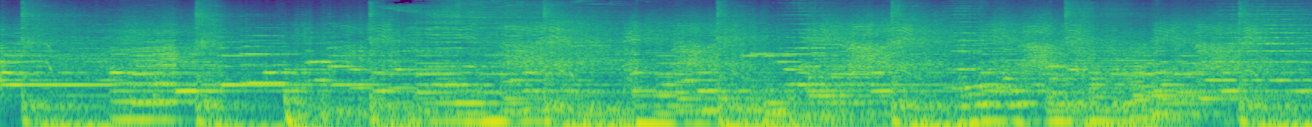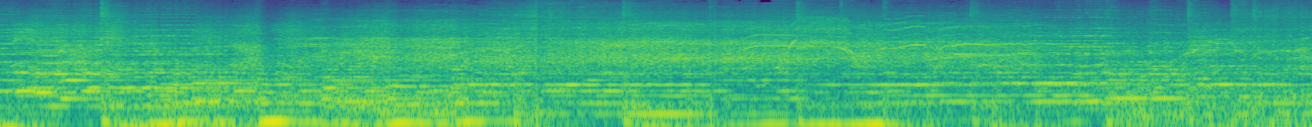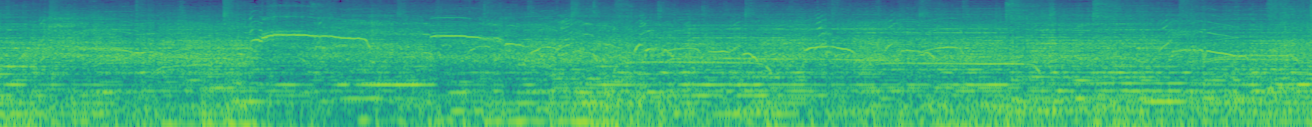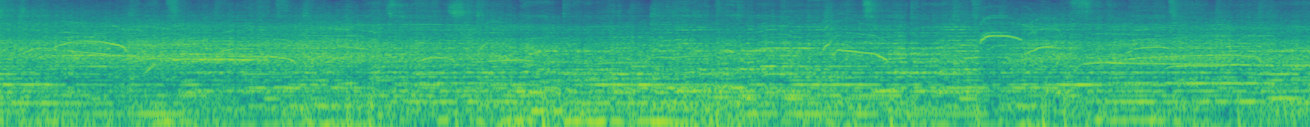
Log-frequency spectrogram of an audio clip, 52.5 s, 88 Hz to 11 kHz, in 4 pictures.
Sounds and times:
Music: 0.0s - 52.4s.

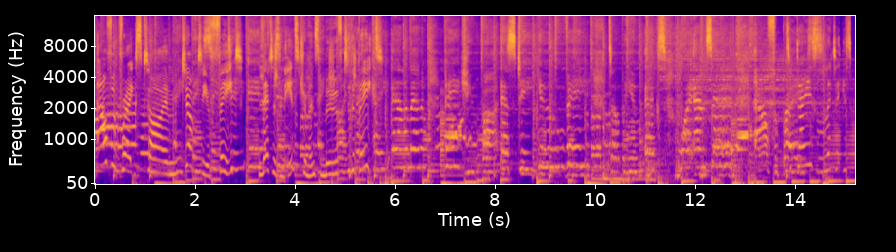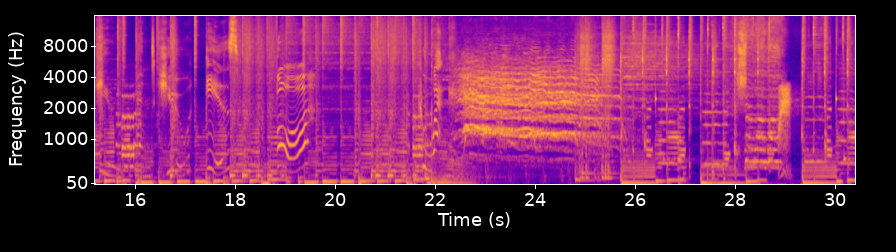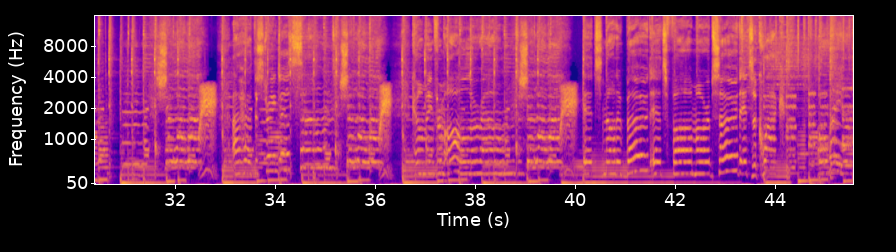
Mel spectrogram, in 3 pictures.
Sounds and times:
Music: 0.0s - 45.5s.

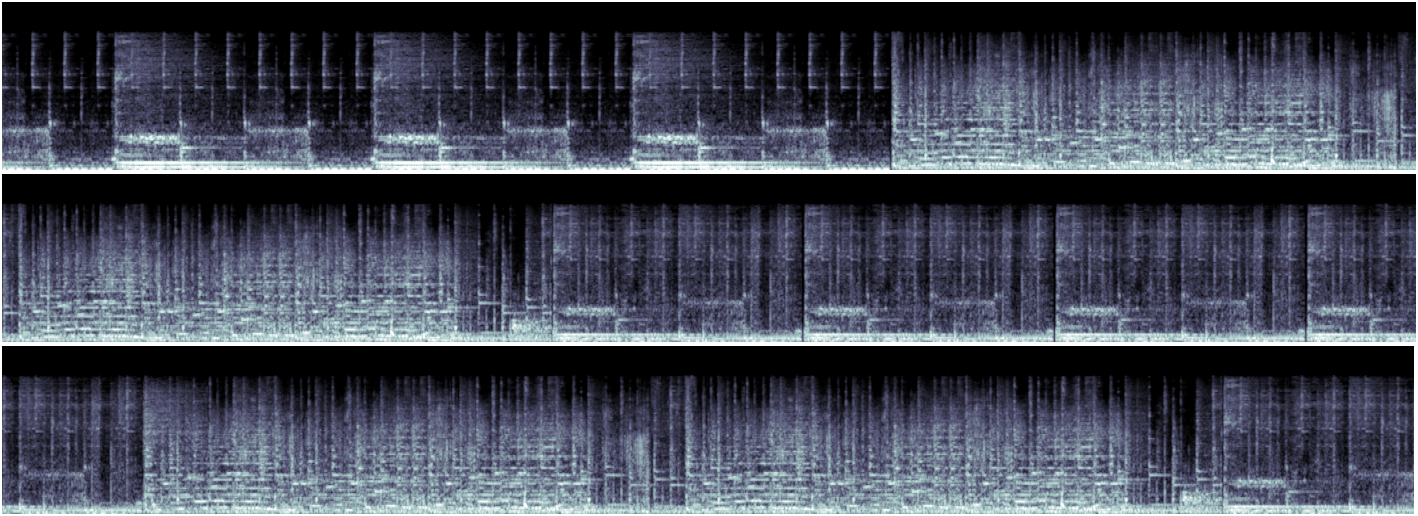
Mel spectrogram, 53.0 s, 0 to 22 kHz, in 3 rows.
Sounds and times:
Sound effect: 0.0s - 23.4s, 24.0s - 53.0s.

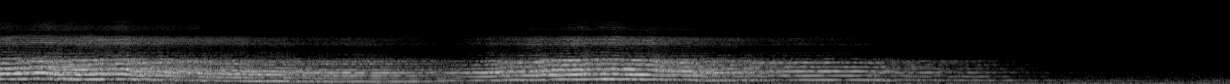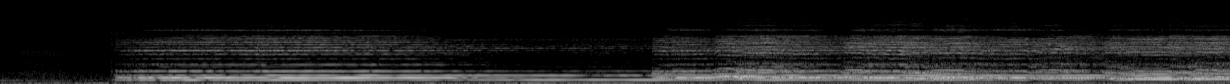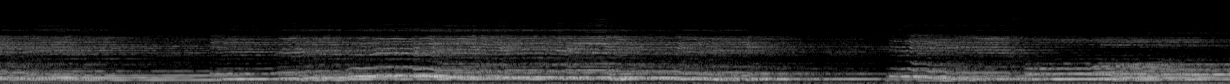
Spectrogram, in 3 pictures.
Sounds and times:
Mantra: 0.0s - 10.2s, 13.4s - 36.9s.

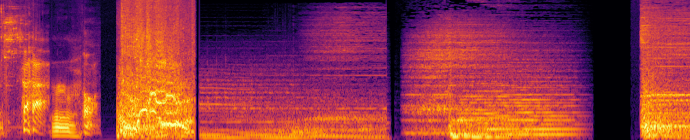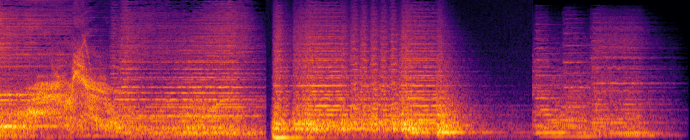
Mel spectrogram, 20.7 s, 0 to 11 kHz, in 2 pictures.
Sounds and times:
Music: 3.0s - 8.9s, 11.8s - 20.7s.

